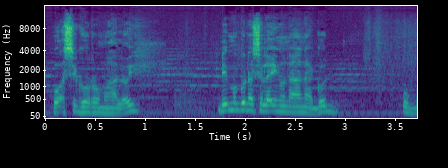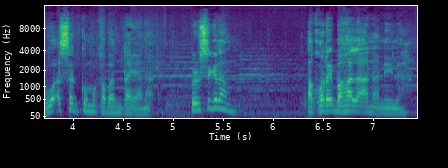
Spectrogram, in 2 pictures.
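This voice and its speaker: A man's voice: medium pitch, expressive, fast talker, pauses often, soft background music, natural voice. A man acting as a devoted, protective young boyfriend in a Cebuano radio drama, with a Cebuano Filipino accent. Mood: reassuring. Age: young adult.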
